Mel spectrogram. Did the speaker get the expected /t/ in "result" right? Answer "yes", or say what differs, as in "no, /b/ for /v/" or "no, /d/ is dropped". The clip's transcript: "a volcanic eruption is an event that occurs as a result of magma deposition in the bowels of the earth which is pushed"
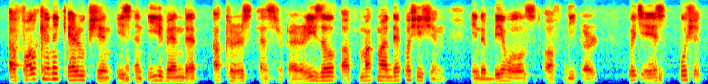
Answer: yes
